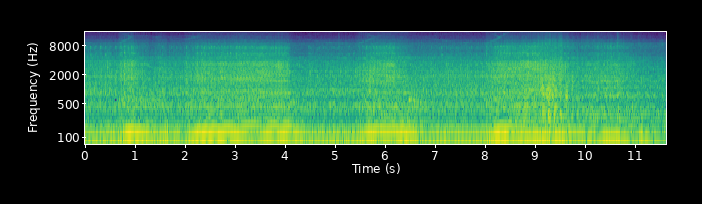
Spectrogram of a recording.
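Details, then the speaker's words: High-mileage Toyota Verso diesel idling and blipped, heard outside: a loose, uneven clattering rattle under the engine note that disappears when the clutch is pressed, a worn dual mass flywheel. "it's probably more obvious if i get into the car flywheel rattle that disappears whenever i put the clutch in"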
